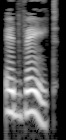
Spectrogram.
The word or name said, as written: advait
